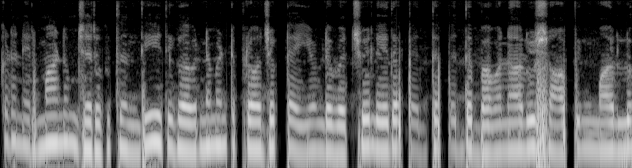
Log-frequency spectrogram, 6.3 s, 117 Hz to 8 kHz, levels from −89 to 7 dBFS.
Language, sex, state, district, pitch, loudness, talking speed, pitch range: Telugu, female, Andhra Pradesh, Chittoor, 190 Hz, -15 LUFS, 140 wpm, 180-200 Hz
